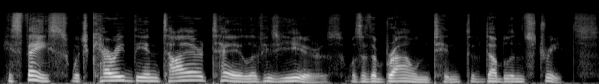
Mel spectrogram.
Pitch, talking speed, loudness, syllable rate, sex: 140 Hz, 180 wpm, -19 LUFS, 3.8 syllables/s, male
